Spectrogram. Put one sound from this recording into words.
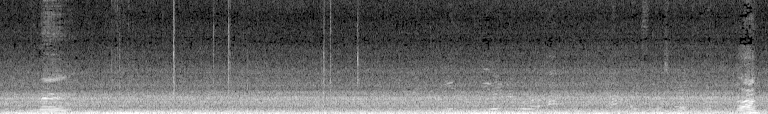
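A car engine hums steadily while driving along a road.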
